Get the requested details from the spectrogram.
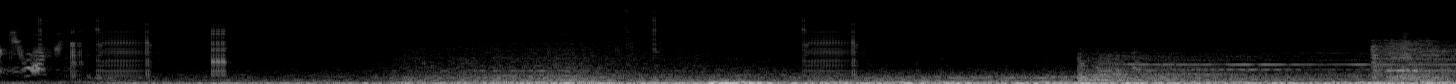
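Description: A spaceship's engines rumble steadily, growing louder.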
